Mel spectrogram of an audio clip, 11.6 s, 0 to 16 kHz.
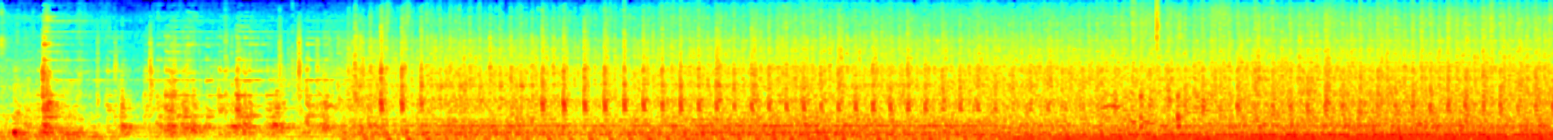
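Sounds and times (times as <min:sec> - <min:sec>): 
old hand-cranked engine starting and chugging at idle: 0:00.0 - 0:11.6.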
